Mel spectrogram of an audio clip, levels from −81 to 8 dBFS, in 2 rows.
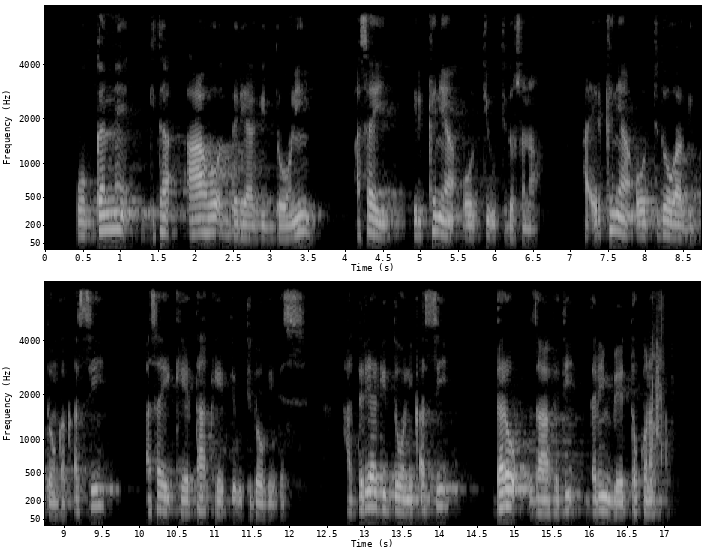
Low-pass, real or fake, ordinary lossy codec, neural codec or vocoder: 7.2 kHz; real; MP3, 48 kbps; none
